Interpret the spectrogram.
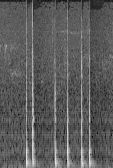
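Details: Woodpecker at a bird feeder, knocking on a GoPro camera it has discovered inside: six sharp, dry taps in close pairs over about two seconds, with quiet background between the strikes and no music.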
